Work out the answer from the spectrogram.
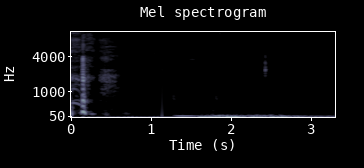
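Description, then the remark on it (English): Loud heavy breathing right up against a headset microphone: a sharp breathy exhale, a short pause, then a sustained low, muffled rumble of air blowing across the mic. “Heavy breathing.”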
